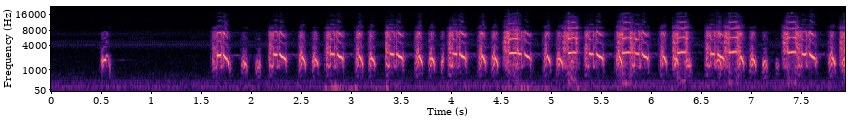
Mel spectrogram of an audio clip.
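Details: Grey francolin, used as a hunting call, giving loud harsh squawking notes. One brief note comes first, then after a pause a rapid run of repeated ringing calls that grows louder and steadier toward the end.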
